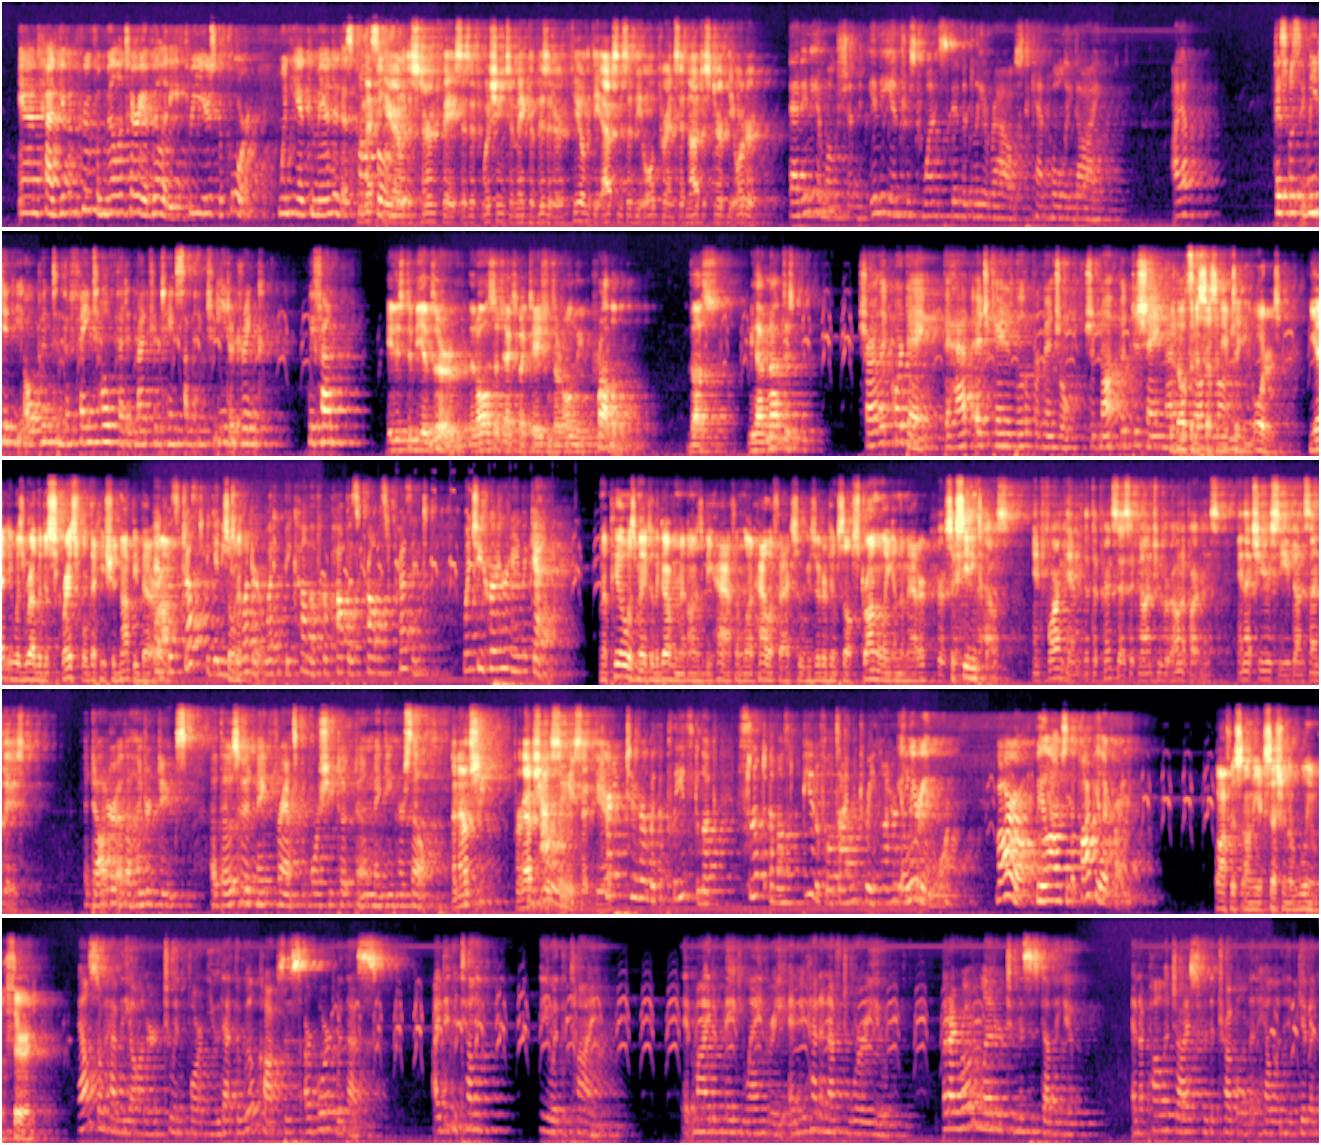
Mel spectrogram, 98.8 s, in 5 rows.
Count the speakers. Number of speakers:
8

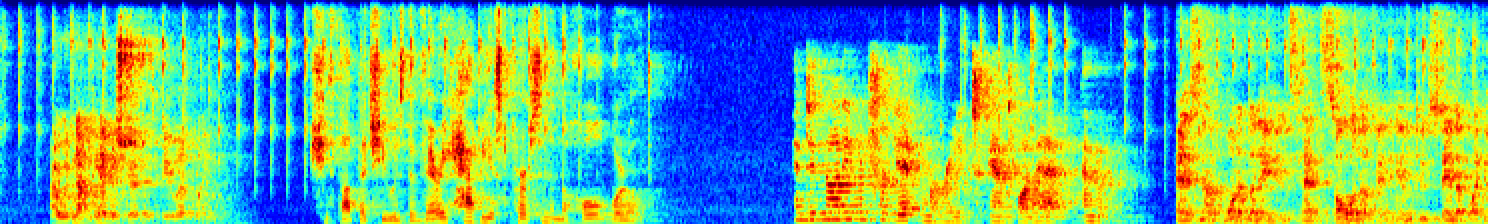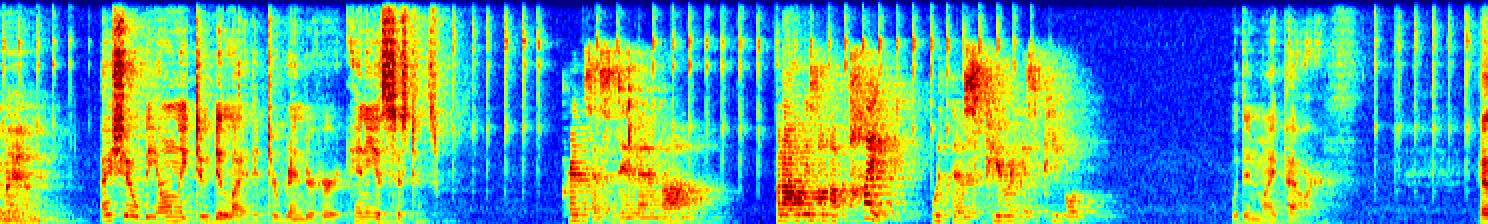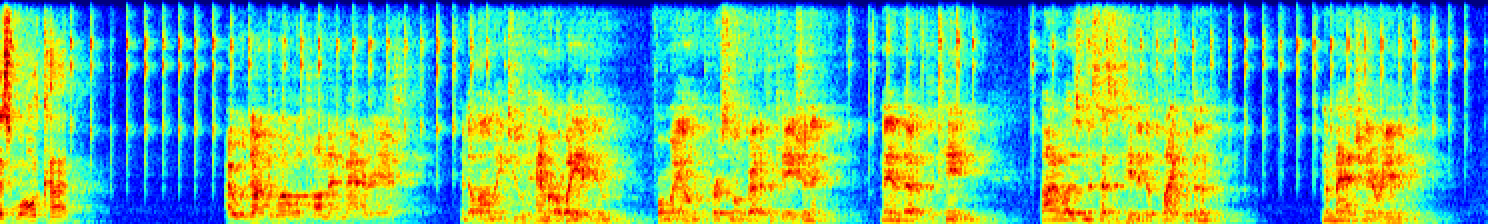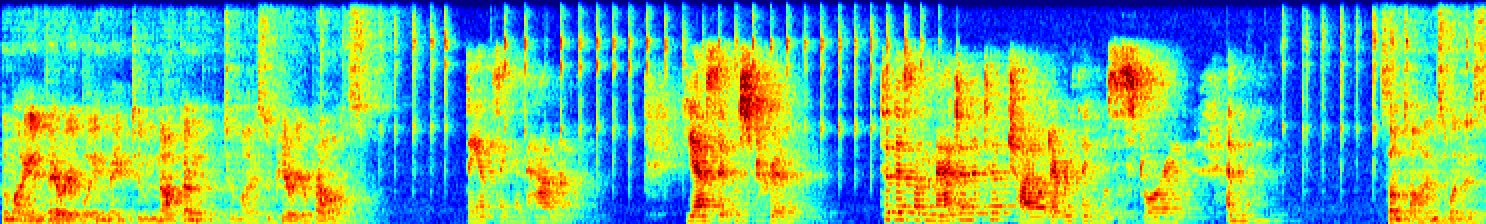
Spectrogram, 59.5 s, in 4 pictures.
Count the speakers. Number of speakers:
5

